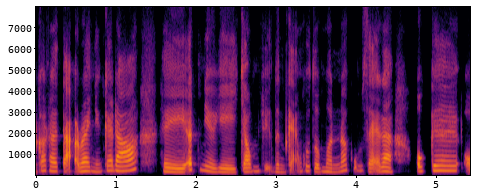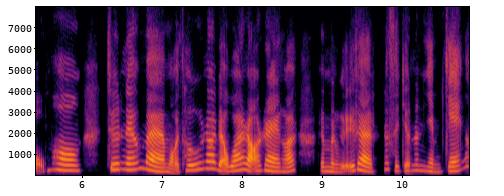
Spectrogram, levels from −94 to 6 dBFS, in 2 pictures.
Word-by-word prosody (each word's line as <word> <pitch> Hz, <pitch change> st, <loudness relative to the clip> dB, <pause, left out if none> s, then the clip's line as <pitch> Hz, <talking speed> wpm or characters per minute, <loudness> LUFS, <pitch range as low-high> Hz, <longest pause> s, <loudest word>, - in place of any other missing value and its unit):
có 230 Hz, -, -2 dB
thể 210 Hz, -3 st, -1 dB
tạo 205 Hz, -, +3 dB
ra 210 Hz, -, +4 dB
những 185 Hz, -3 st, -10 dB
cái 235 Hz, 0 st, -1 dB
đó, 235 Hz, +5 st, +5 dB, 0.3 s
thì 175 Hz, -3 st, 0 dB
ít 275 Hz, +4 st, +1 dB
nhiều 220 Hz, -7 st, -4 dB
gì 165 Hz, -3 st, -3 dB
trong 185 Hz, +3 st, -1 dB
chuyện 205 Hz, -, -12 dB
tình 175 Hz, -2 st, -9 dB
cảm -, -, -3 dB
của 225 Hz, -, -8 dB
tụi 180 Hz, -5 st, -4 dB
mình 180 Hz, -2 st, -6 dB
nó 235 Hz, -, -2 dB
cũng 230 Hz, -, -14 dB
sẽ -, -, -1 dB
là 200 Hz, -2 st, +2 dB, 0.3 s
OK, 235 Hz, +2 st, -1 dB
ổn -, -, -4 dB
hơn, 255 Hz, -4 st, +2 dB, 0.3 s
chứ 285 Hz, -, -1 dB
nếu 285 Hz, 0 st, +1 dB
mà 245 Hz, -, +6 dB
mọi 160 Hz, -4 st, -2 dB
thứ 255 Hz, +3 st, -1 dB
nó 335 Hz, 0 st, +3 dB
đã -, -, +4 dB
quá 240 Hz, +4 st, +3 dB
rõ 250 Hz, -, +6 dB
ràng 215 Hz, -5 st, +2 dB
á 200 Hz, +4 st, +2 dB, 0.3 s
thì 210 Hz, -, -5 dB
mình 195 Hz, -3 st, -4 dB
nghĩ 230 Hz, -, -2 dB
là 235 Hz, -8 st, +6 dB
nó 295 Hz, -, -10 dB
sẽ 225 Hz, -7 st, -7 dB
trở -, -, -5 dB
nên 255 Hz, -1 st, -9 dB
nhàm 195 Hz, -6 st, -7 dB
chán 215 Hz, +4 st, -1 dB
á 215 Hz, -, -9 dB
220 Hz, 260 wpm, -24 LUFS, 190-250 Hz, 0.3 s, mà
